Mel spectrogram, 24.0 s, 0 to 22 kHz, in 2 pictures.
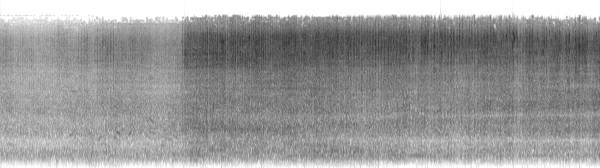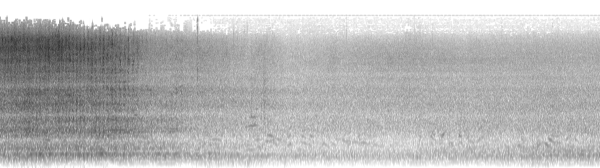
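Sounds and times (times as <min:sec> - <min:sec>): loud rushing hiss: 0:00.0 - 0:17.6
go-kart engine running: 0:00.0 - 0:18.1.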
